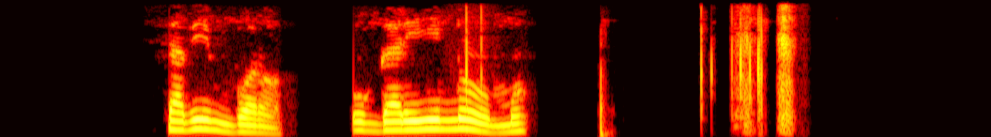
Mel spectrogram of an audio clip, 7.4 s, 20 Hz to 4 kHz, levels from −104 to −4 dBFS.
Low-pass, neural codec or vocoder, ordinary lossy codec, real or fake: 3.6 kHz; none; AAC, 32 kbps; real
